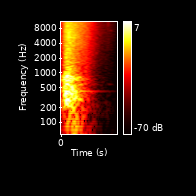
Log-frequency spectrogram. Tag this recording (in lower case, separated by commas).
swoosh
